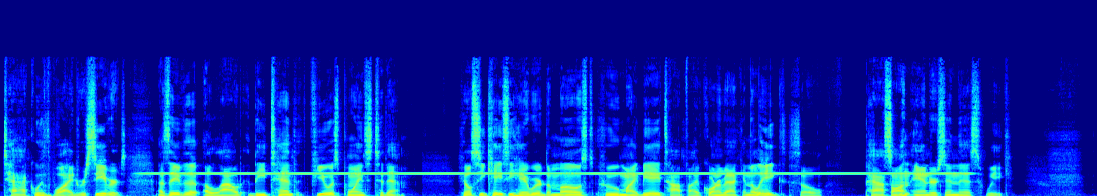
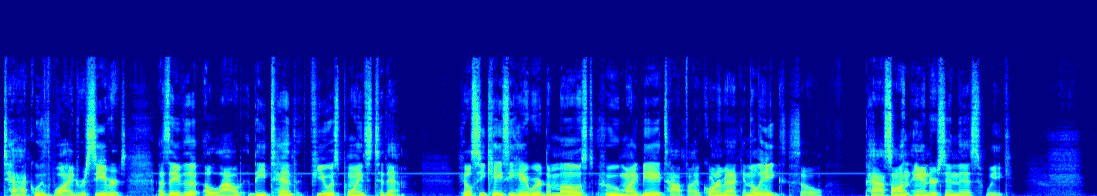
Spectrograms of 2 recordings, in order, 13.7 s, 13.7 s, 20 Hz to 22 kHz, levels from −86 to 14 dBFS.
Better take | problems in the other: second | high-pitched whine; loud; from 1.5 to 12 s; 2.5 kHz, 9 dB below the speech; faint in the second

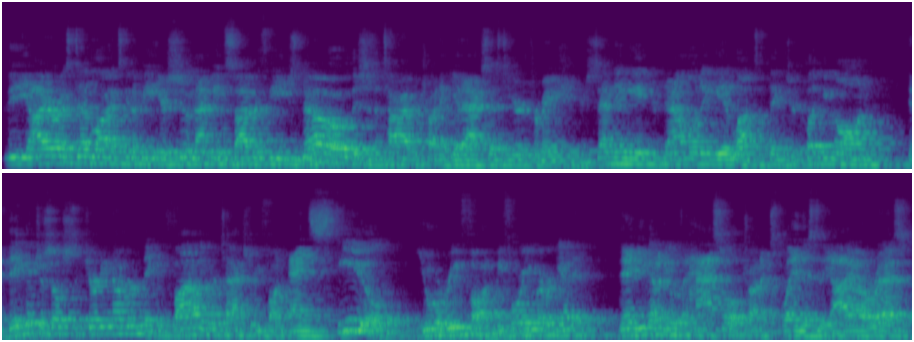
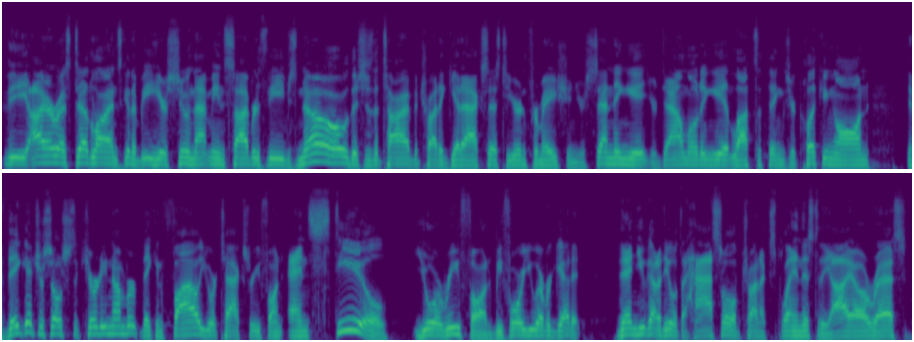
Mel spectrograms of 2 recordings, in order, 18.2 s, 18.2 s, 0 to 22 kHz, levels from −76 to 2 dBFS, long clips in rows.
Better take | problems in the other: second | off-mic speech; far // room echo; noticeable; dies away in 1.1 s

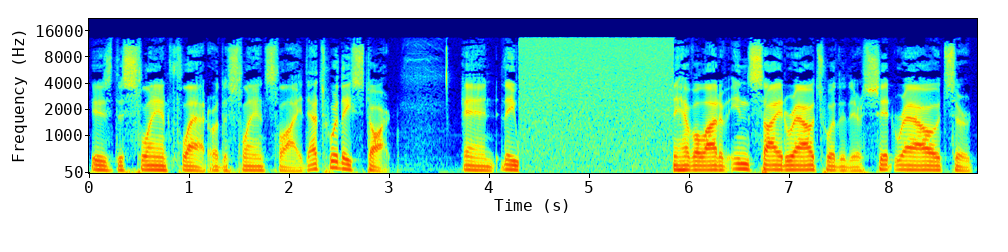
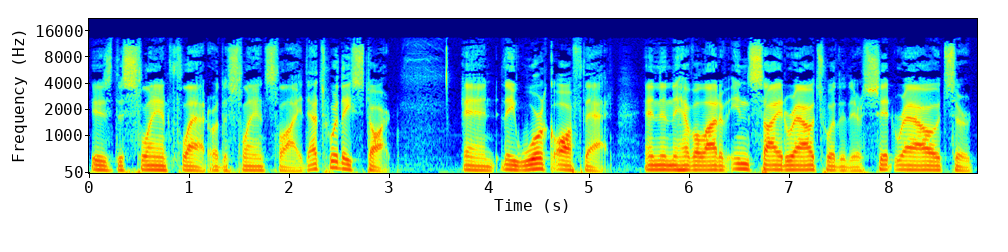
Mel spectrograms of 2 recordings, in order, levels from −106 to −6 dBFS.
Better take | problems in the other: second | audio cutting out; filled with static; at 4.5 s for 1.5 s

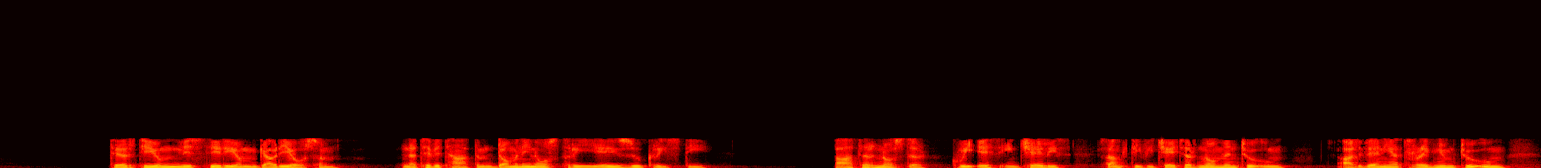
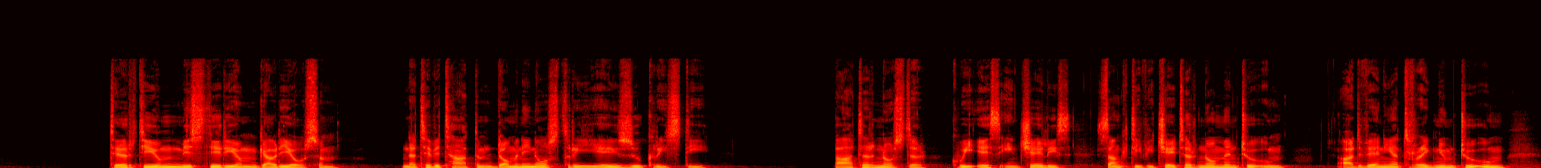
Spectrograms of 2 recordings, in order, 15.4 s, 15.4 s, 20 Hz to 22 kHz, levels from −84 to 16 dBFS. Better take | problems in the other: second | garbled, watery; badly; nothing above 4 kHz

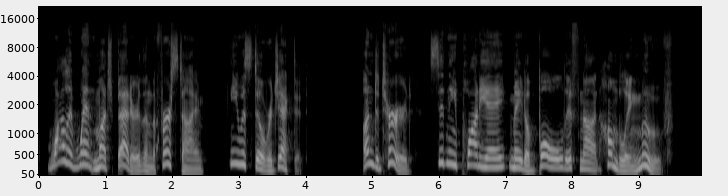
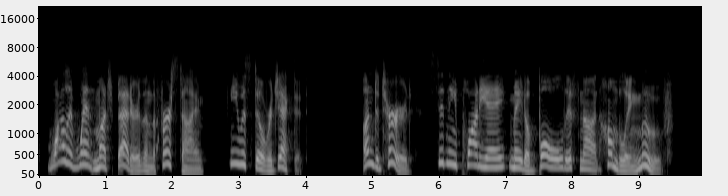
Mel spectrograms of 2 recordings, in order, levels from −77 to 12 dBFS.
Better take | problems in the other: first | muffled; very; fading above 3 kHz

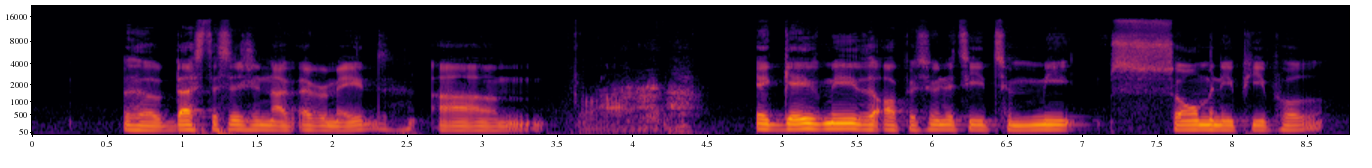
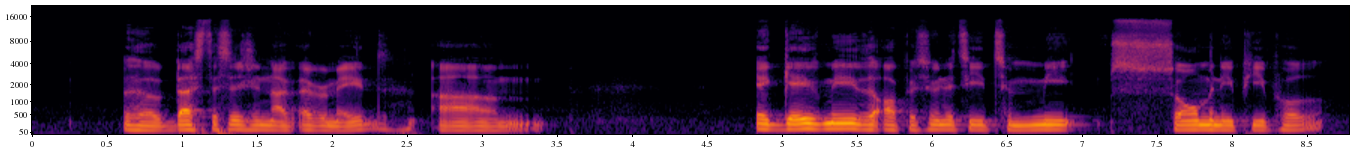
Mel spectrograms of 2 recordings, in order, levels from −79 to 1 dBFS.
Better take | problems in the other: second | dog barking; faint; at 3.5 s; peak 10 dB below the speech

